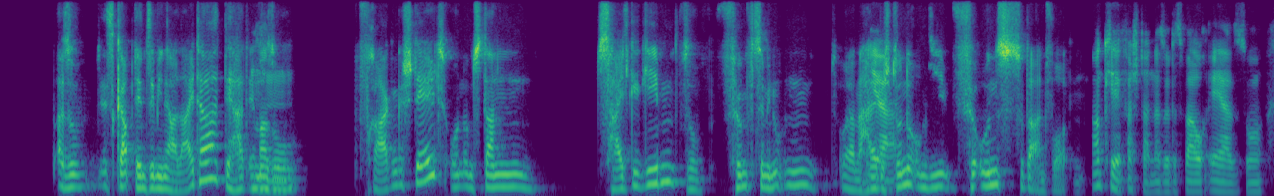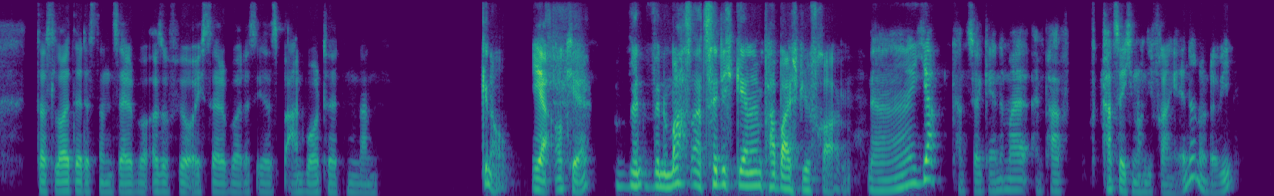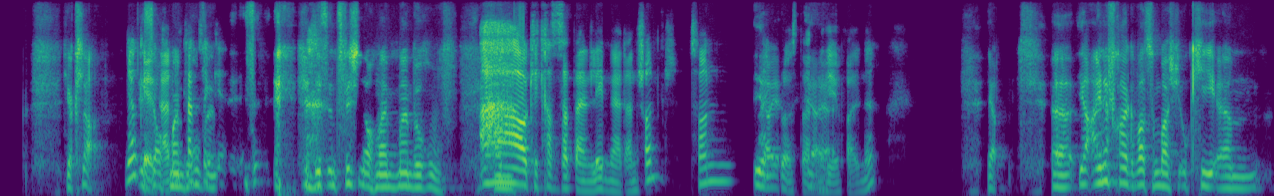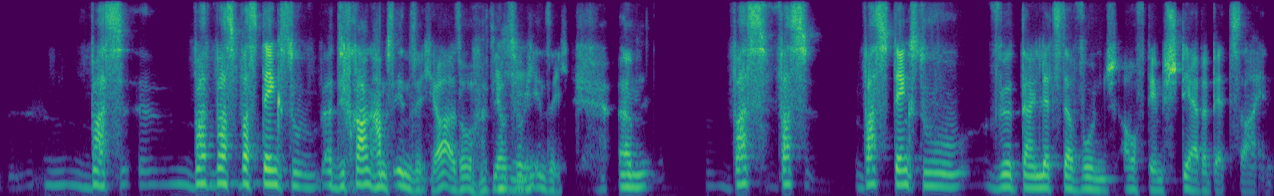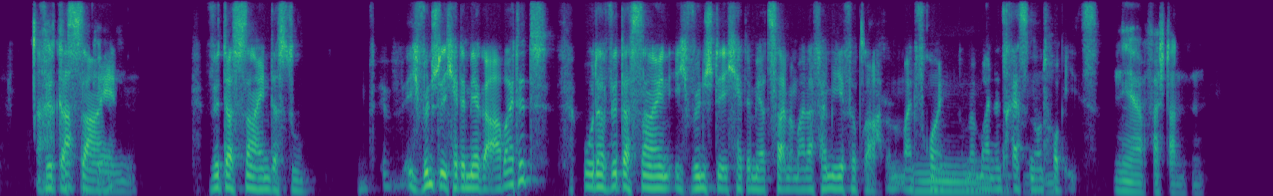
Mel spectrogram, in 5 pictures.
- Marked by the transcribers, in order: chuckle; surprised: "Ah"; chuckle; drawn out: "Mhm"
- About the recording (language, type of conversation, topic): German, podcast, Welche Erfahrung hat deine Prioritäten zwischen Arbeit und Leben verändert?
